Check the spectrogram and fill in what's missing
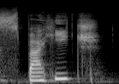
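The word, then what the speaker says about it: Spahić: My last name is Spahic. I'm Bosnian, so that's how it's pronounced. There's a little accent on the C.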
